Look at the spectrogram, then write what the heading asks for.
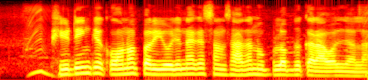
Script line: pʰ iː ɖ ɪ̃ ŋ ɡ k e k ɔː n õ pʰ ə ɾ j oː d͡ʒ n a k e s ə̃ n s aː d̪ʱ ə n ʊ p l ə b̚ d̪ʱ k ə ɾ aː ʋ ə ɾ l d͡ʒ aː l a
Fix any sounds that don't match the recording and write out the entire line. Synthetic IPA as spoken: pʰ iː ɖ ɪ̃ ŋ ɡ k e k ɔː n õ p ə ɾ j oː d͡ʒ n a k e s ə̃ n s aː d̪ʱ ə n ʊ p l ə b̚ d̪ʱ k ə ɾ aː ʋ ə l d͡ʒ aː l a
